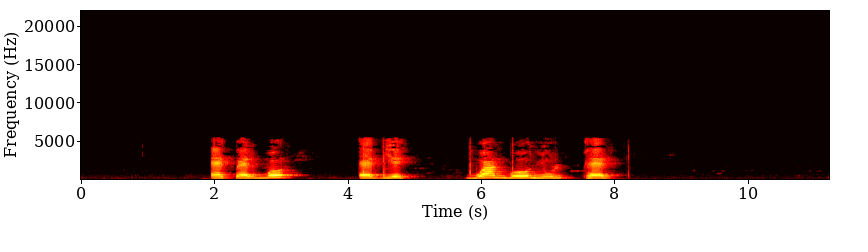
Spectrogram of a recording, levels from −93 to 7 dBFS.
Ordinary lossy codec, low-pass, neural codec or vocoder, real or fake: MP3, 24 kbps; 5.4 kHz; none; real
